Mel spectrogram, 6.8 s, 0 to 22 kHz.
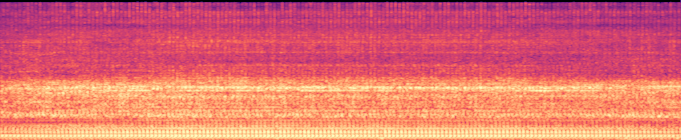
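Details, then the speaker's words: Rebuilt Kohler K91 single-cylinder engine with leaking head gasket: steady strong run with faint quick ticking on top; owner thinks the tick might be valve lash; otherwise runs good. "And you can hear there's a little bit of a tick. I think that might be the valve lash. But in general, I mean, this thing runs good."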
